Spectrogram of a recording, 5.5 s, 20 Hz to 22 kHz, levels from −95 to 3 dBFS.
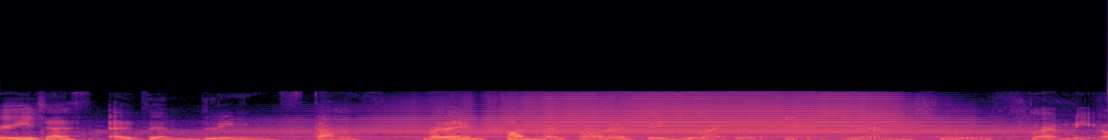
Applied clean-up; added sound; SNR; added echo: none; Trumpet; 4 dB; none.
